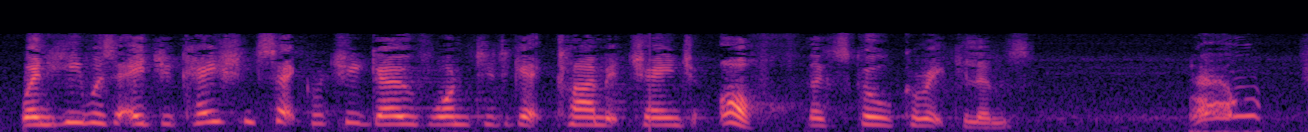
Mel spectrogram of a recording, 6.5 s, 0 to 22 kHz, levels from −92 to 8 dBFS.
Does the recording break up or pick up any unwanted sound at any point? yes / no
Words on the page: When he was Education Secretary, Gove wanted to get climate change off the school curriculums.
yes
